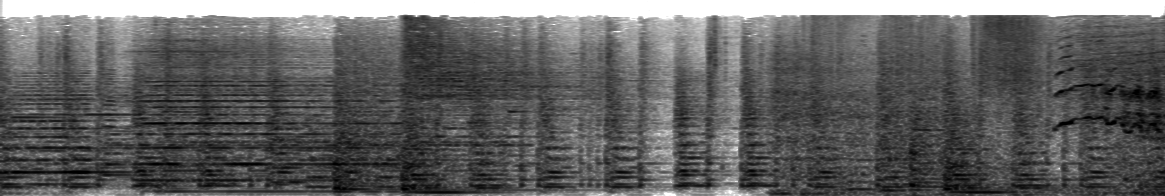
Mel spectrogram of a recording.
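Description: A horse in Zelda Breath of the Wild neighs and whinnies over clip-clopping hooves, set against layered game music that swells and drops with a louder whinny near the end.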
